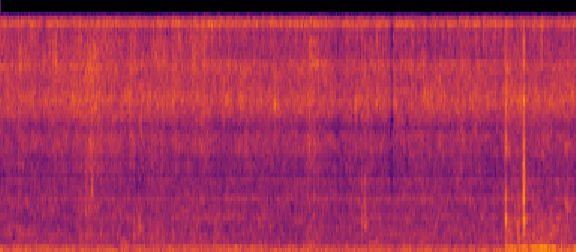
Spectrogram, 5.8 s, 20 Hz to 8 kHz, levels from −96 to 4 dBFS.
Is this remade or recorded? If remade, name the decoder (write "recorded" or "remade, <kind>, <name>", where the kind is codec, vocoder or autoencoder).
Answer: remade, codec, HILCodec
